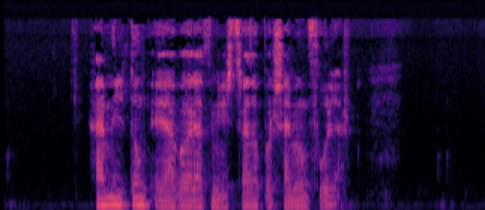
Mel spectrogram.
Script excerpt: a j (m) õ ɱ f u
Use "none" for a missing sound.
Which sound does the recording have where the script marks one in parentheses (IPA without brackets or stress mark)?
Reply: m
